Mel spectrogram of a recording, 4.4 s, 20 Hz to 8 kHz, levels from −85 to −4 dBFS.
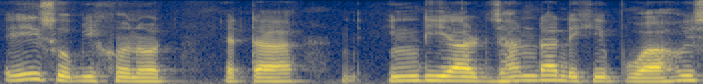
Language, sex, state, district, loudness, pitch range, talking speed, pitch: Assamese, male, Assam, Sonitpur, -15 LUFS, 135-160 Hz, 110 wpm, 145 Hz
